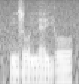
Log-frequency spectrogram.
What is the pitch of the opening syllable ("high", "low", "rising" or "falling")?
low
